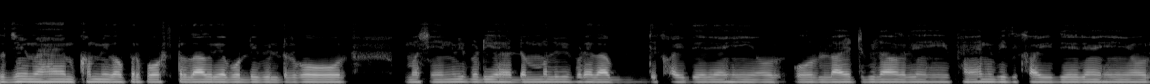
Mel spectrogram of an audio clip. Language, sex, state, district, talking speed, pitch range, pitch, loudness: Hindi, male, Rajasthan, Churu, 205 wpm, 110-115 Hz, 115 Hz, -28 LUFS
